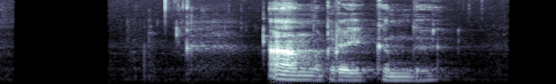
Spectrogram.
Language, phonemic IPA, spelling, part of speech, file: Dutch, /ˈanrekəndə/, aanrekende, verb, Nl-aanrekende.ogg
- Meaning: inflection of aanrekenen: 1. singular dependent-clause past indicative 2. singular dependent-clause past subjunctive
